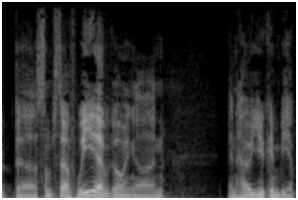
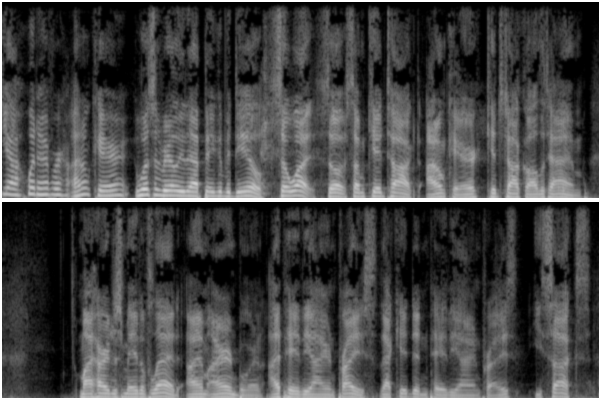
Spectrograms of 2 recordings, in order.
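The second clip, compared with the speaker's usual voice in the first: dismissive mock; 2 semitones higher than usual. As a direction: brush it off like a cold-hearted friend. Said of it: "And Nicole's like".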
